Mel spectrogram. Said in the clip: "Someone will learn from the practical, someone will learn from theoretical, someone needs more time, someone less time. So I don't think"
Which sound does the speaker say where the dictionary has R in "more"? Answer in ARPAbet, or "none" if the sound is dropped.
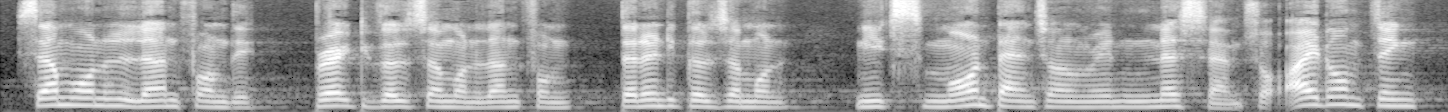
L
